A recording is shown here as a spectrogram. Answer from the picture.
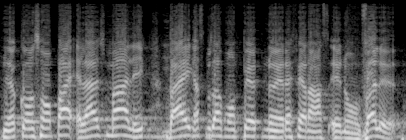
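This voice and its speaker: Amid noticeable background noise, a man talks in a high pitch at a moderate pace. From Senegal. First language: Wolof (speaking French). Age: young. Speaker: TV talk show guest. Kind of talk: educational TV interview.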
